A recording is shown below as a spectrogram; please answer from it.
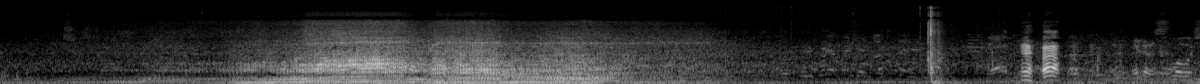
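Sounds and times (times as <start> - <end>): loud car engine: 0.6 - 7.4.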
